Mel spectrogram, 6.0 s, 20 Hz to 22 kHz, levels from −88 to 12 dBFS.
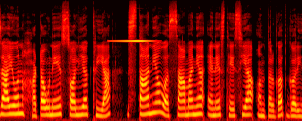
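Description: From 2.15 to 3.24 s, loudspeaker feedback squeal. The microphone hears its own loudspeaker. A 5.5 kHz tone swells quickly above the speech.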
